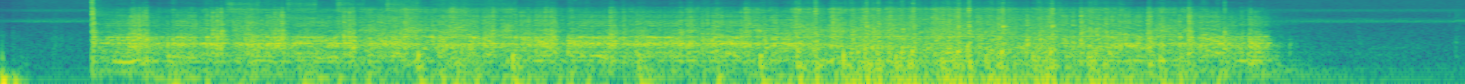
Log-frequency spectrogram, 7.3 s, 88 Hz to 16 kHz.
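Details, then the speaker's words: Late-60s Ford F-250, first start after 26 years, throttle held wide open, old gas in the bowls: cranks and catches, runs ragged and uneven several seconds, then dies, as if on only some cylinders; cause suspected, not confirmed; misfire. "all right that was a massive firewall I'll do it again yeah"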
